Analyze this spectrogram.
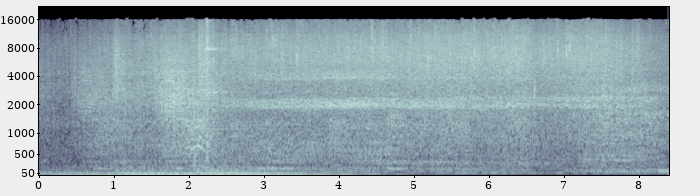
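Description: Steady rain falls on a street as a dense, even hiss. It swells slightly early on and then holds constant, with a low rumble underneath.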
